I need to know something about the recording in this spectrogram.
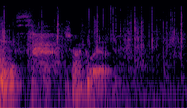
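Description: A woman's voice, a laugh tailing off in a rising glide and then a short hum, with small crinkling and rustling noises while she eats ice cream from a spoon.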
